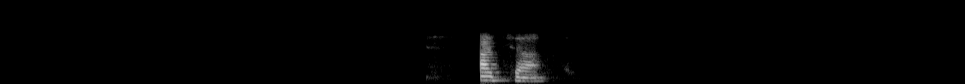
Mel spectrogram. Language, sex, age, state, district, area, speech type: Dogri, female, 30-45, Jammu and Kashmir, Reasi, rural, conversation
